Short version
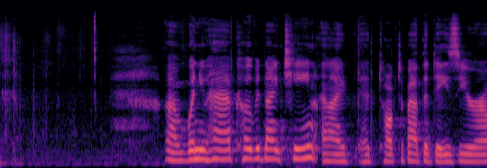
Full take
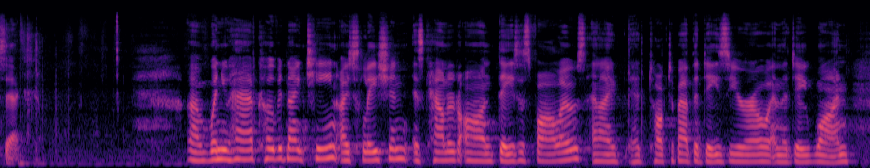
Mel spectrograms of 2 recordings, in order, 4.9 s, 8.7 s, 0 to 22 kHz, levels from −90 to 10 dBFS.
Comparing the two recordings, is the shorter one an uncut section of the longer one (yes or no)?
no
